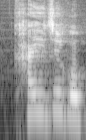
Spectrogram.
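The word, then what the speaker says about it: χ²: 이것이 자유도 n-1인 카이 제곱 분포, 요거 x가 아니라 카이 제곱이라고 읽어요. 카이 제곱 분포, 카이 스퀘어 분포를 따른다.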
